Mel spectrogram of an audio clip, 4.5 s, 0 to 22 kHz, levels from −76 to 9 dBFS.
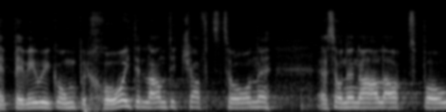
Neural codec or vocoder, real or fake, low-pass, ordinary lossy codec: vocoder, 44.1 kHz, 128 mel bands every 512 samples, BigVGAN v2; fake; 14.4 kHz; none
